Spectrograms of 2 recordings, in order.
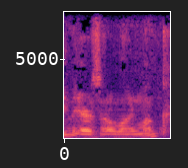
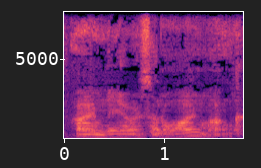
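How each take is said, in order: First: Hoarse, quick lost voice; raspy whisper. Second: Batman voice. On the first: Real, not acted. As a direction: rasp it out fast, voice gone. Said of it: "I have no voice". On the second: Pretend. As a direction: lower superhero growl. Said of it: "I'm Batman".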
